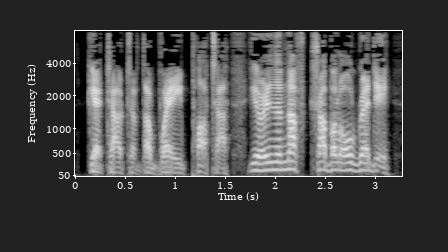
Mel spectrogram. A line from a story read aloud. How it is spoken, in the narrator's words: snarled Snape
